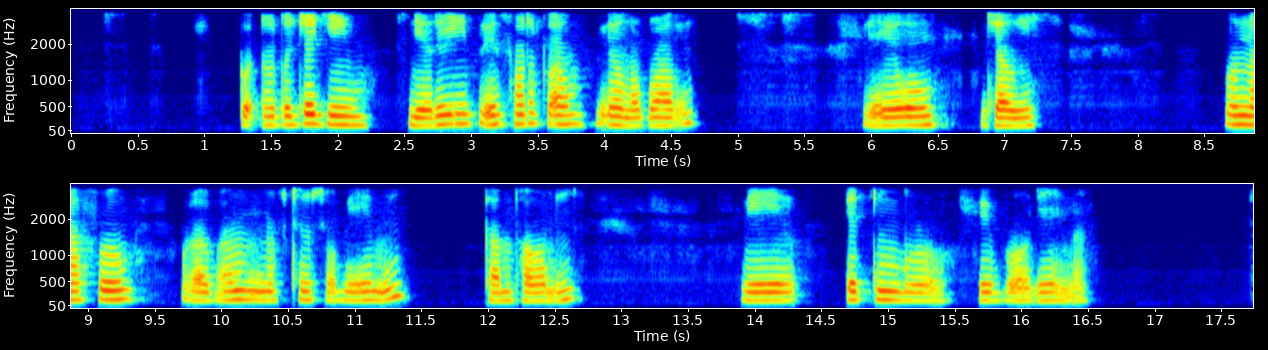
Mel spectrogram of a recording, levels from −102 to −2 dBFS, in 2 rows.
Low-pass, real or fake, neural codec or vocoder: 3.6 kHz; fake; autoencoder, 22.05 kHz, a latent of 192 numbers a frame, VITS, trained on one speaker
